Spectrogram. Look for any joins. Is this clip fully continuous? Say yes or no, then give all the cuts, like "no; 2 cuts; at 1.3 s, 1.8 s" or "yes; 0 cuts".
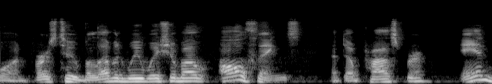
no; 1 cut; at 3.1 s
